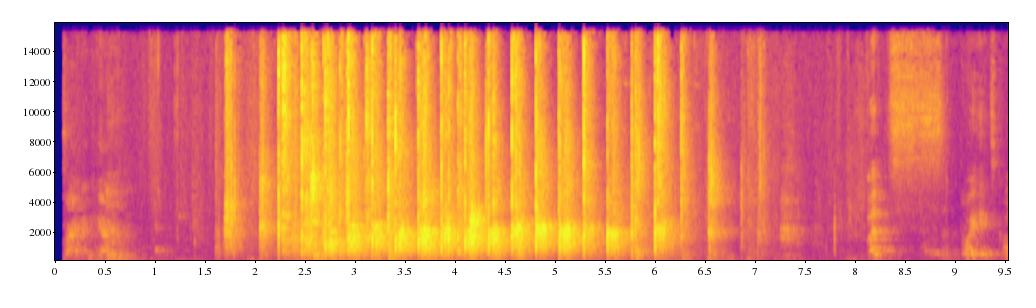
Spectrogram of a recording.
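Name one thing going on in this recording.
A young girl speaks calmly into a microphone.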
